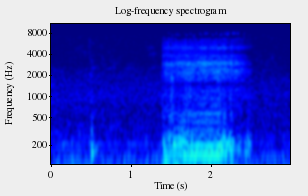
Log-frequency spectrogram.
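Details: Dog asleep in an awkward position with head pressed against a sliding glass door: a single harsh, buzzing breath lasting about a second, with a faint snort before it; snoring.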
